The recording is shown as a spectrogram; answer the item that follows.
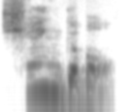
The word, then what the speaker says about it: changeable: The G would be followed by an A and it would be pronounced changeable. So in this exception, the E is retained in the word changeable, so the G can continue to say J.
